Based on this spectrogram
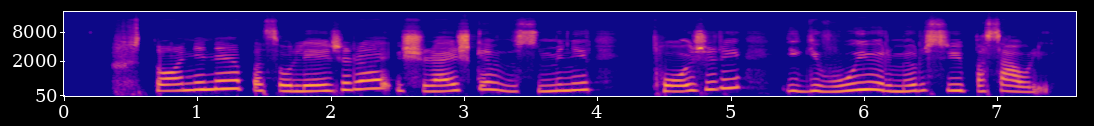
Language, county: Lithuanian, Kaunas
